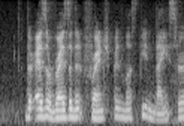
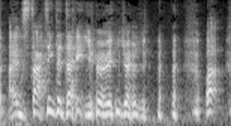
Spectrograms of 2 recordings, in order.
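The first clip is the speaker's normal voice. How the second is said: laughing; 9 semitones higher, 7 dB louder than usual. Real, not acted. Laughing at viewer's eclair claim.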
